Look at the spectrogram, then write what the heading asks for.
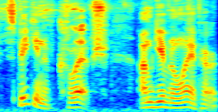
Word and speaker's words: Klipsch: on the back and i'm saying clips not clips in the comments told me i was pronouncing clips wrong speaking of klipsch i'm giving away a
